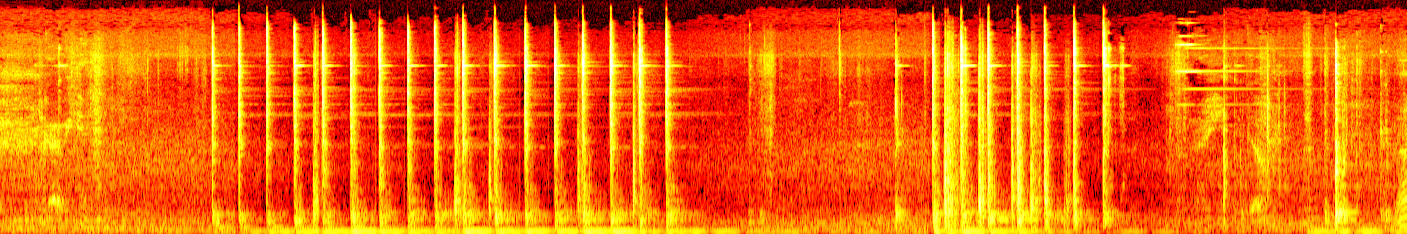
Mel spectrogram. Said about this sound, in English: It sounds loud because, of course, it's the hammer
